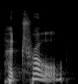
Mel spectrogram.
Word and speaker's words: patrol: 这一集我有一个字发音发错了，就是巡逻这个字，我念成 patrol，但是它真正的发音应该是中音在后面，念作 patrol，巡逻 patrol。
